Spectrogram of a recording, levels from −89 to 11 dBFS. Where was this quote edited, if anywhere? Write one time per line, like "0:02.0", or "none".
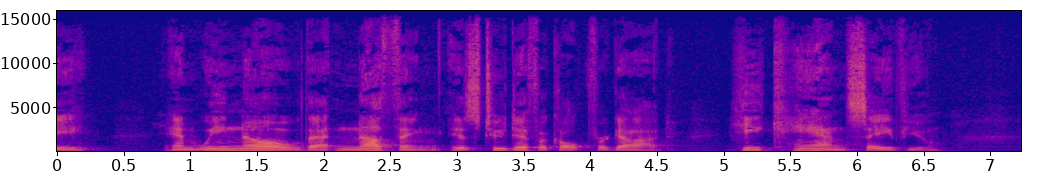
none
